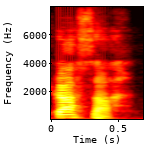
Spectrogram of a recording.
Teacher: en lugar de decir casas, con S al final se dice casa. Aspirada la S al final. Casas. Como una J al final, como si hubiera una J.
